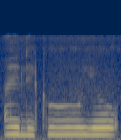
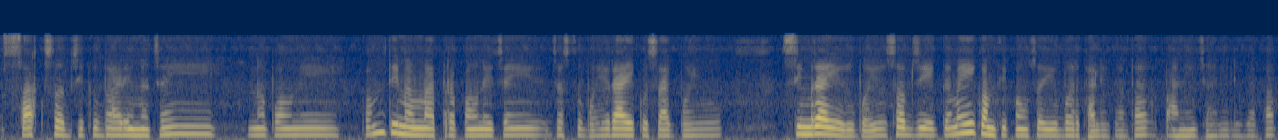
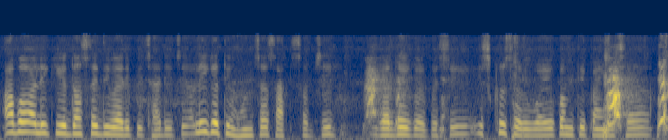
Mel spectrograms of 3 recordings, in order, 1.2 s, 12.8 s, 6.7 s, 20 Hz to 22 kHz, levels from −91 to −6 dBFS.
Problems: constant background noise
